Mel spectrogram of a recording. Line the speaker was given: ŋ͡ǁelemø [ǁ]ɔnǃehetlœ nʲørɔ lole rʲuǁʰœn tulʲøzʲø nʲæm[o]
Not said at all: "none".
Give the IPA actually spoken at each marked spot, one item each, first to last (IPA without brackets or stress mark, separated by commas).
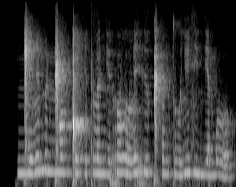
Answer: ŋ͡ǁ, o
